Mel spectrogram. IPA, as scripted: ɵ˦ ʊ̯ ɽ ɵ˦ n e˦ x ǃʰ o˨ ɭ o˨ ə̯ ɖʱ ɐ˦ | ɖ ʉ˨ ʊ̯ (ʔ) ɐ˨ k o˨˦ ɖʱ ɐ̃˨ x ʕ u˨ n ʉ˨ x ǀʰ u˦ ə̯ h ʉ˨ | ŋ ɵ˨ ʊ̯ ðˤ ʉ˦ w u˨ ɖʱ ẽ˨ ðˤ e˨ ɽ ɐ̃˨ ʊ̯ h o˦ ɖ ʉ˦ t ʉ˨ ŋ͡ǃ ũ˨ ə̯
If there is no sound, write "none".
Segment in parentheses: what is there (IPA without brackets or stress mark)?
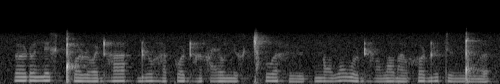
ɦ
